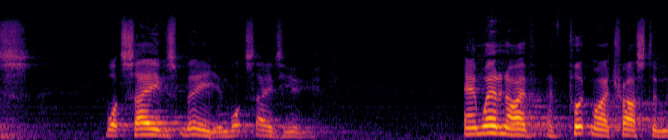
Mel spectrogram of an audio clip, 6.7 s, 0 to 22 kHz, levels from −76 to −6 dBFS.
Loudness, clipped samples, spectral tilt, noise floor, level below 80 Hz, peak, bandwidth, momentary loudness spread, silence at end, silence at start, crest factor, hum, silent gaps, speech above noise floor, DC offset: -25 LUFS; under 0.1%; -5.5 dB/octave; -61 dBFS; -64 dBFS; -6 dBFS; 16 kHz; 17 LU; 0 s; 0 s; 20 dB; none; none; 36 dB; under 0.1%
